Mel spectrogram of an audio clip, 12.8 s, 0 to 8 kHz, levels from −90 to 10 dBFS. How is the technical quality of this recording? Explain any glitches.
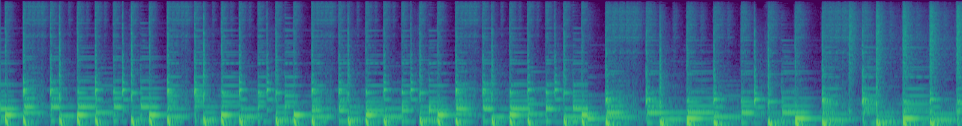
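There's one clear glitch, a wrong sample rate fault in the last stretch. From 7.83 s to the end, everything drops to about two-thirds speed (0.667×) and sinks roughly 7 semitones, so the sound turns low, heavy and dragged out. Speed and pitch move together by the same ratio, which tells you the samples are being played back slower than they were captured, with no rate conversion. That ratio fits 24 kHz material being clocked out at 16 kHz.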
